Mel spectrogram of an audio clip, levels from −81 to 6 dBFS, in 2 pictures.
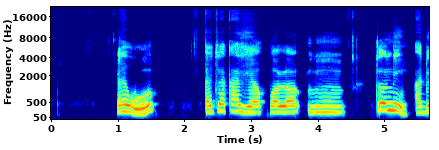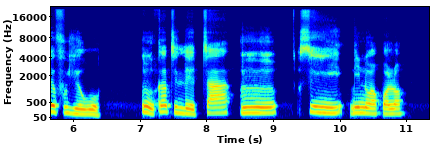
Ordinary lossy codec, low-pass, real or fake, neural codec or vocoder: none; none; fake; autoencoder, 48 kHz, 32 numbers a frame, DAC-VAE, trained on Japanese speech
